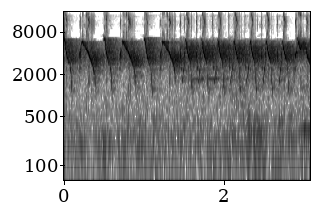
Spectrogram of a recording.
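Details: Canary singing bright, high notes that sweep downward, repeated about twice a second in a rolling sequence.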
